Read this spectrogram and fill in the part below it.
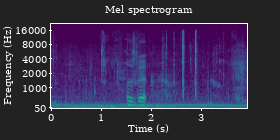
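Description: A young woman crunches on a crisp snack close by.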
